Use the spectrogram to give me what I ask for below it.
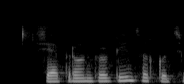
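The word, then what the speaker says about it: chaperone: चैपरोन भी बोल सकते हैं या फिर शैपरोन इसका एकदम सही प्रोनाउंसिएशन है।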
